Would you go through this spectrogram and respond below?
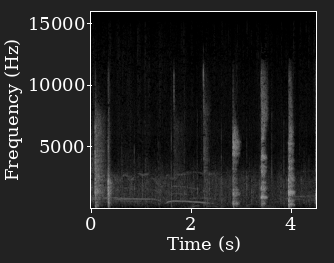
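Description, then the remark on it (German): A thin, scattered round of applause: a handful of separate sharp claps spaced about half a second apart, with some whistle-like sliding tones early on and no talking, the speakers applauding themselves for a productive year. “Muss man mal kurz einen Applaus für uns.”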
